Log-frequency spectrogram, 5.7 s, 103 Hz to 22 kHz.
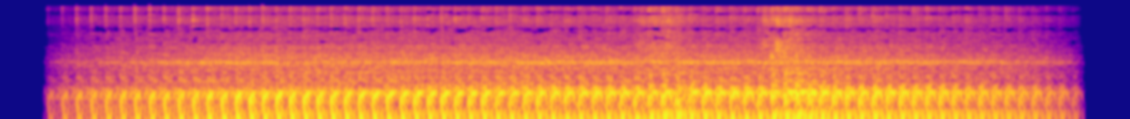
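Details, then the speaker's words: Apollo 70 Chinese dirt bike that used to stall and wouldn't idle, fixed with a new battery, new carburetor, slight tuning and premium fuel. Even single-cylinder thump at about 220 beats a minute, steady with no stumble or stall. Normal idle. "he uh is riding the bike now and he said it doesn't stall anymore"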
